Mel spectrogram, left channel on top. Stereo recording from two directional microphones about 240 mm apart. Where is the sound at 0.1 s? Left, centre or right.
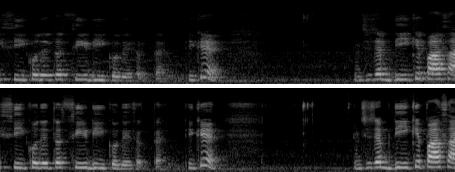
Right.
